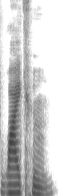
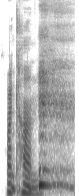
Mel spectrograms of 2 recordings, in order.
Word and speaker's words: Suicune: Anyways, it's obviously pronounced Suicune. Suicune.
